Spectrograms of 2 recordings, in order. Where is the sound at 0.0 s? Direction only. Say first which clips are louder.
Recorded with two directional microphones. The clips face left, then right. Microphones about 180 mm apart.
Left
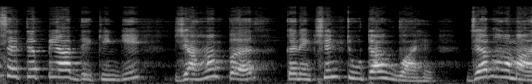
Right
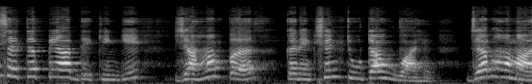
Left 2 dB; 10° left (ahead or behind).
